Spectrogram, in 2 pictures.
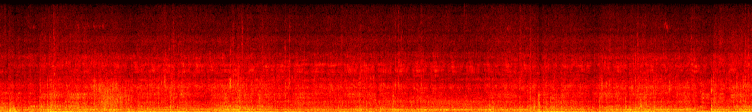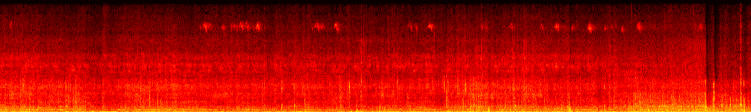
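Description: Mountain bike rolling down a dirt trail: steady rumble of the tyres over the ground with the bike rattling.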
